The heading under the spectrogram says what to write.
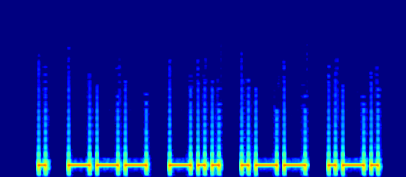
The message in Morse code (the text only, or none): EODWR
